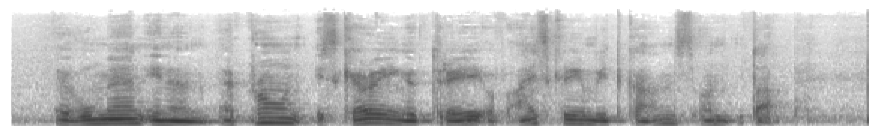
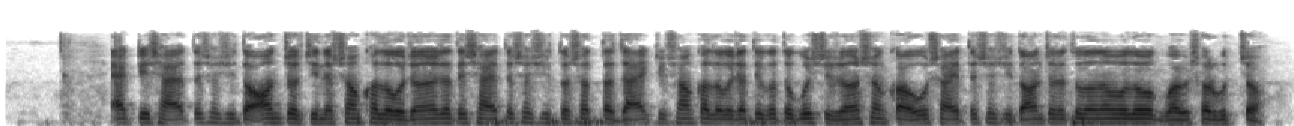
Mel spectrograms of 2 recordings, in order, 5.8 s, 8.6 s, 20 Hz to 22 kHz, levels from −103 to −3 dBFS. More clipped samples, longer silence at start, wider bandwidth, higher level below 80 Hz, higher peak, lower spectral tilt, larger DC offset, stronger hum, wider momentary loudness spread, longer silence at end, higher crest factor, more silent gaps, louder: neither; second, 0.1 s vs 0.4 s; first, 14.5 kHz vs 8 kHz; second, -80 dBFS vs -56 dBFS; second, -20 dBFS vs 0 dBFS; first, -6.5 dB/octave vs -4.5 dB/octave; neither; neither; first, 11 LU vs 7 LU; second, 0.05 s vs 0.2 s; about the same, 16 dB vs 18 dB; neither; second, -35 LUFS vs -18 LUFS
